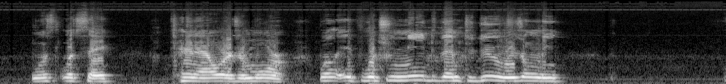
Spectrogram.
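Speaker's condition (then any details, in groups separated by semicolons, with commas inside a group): Cerebral palsy, spastic diplegia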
